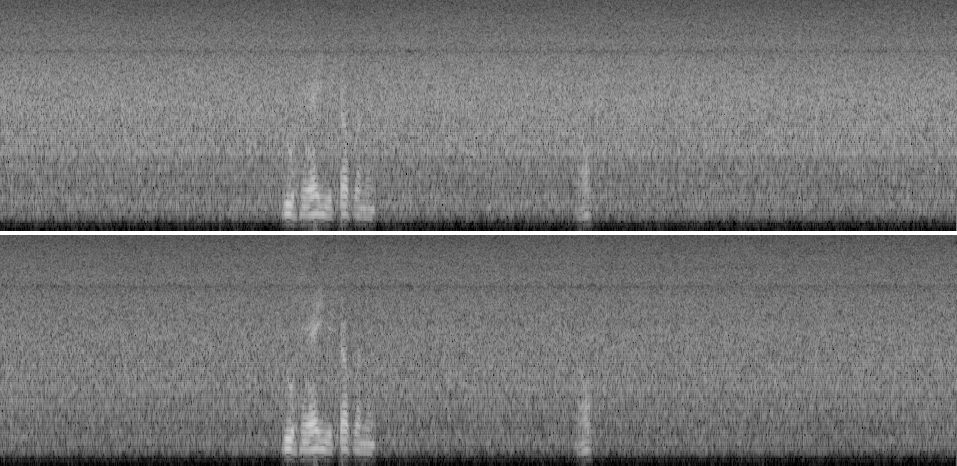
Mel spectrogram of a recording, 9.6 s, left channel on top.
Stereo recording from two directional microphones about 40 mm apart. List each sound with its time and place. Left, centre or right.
3.1 s speech: centre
